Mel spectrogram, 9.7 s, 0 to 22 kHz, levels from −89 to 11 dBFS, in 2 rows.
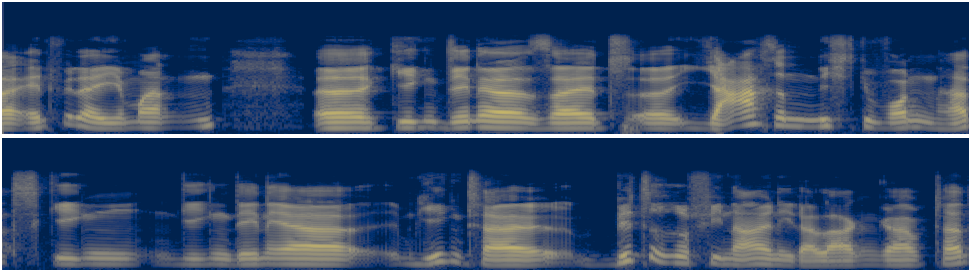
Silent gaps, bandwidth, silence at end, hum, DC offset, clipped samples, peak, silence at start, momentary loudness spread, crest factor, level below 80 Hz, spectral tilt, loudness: none; 8.8 kHz; 0 s; none; under 0.1%; under 0.1%; 0 dBFS; 0 s; 18 LU; 22 dB; -76 dBFS; -4 dB/octave; -21 LUFS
